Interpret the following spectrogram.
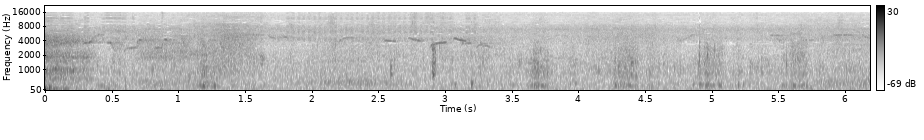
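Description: Horse chewing grass close to the microphone: soft, irregular crunching and clicks.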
